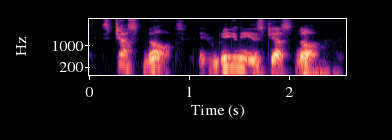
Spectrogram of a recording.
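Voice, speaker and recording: A man is speaking. He has a Scottish accent. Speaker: agritech company CEO. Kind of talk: podcast interview.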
